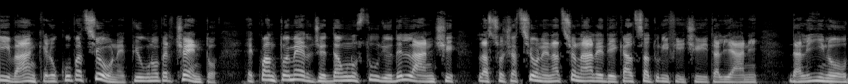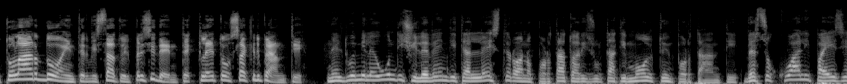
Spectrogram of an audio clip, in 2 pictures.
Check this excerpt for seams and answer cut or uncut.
cut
